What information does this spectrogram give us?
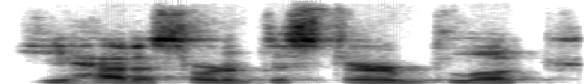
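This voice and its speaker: A man's voice: low-pitched, monotone, normal speed, dull audio, soft background music. A man from New York recounting what he witnessed in a news interview. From New York, United States. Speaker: eyewitness interviewee.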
